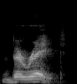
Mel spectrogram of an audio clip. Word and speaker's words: berate: another example down here berate the a is long because there's a vow followed by a consonant followed by another vow so it becomes berate and yet the e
